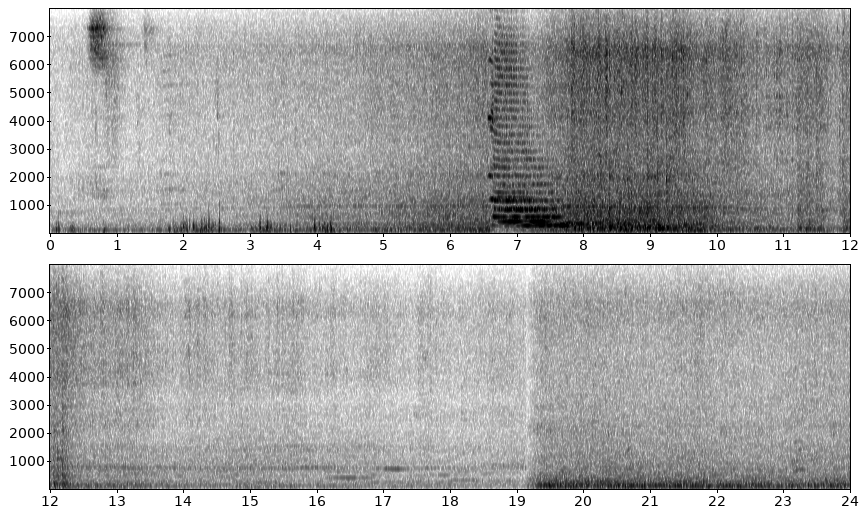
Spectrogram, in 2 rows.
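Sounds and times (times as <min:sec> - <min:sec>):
train rumble: 0:00.0 - 0:24.0
train wheel clatter: 0:04.1 - 0:17.8
locomotive horn blast: 0:06.5 - 0:08.4.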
